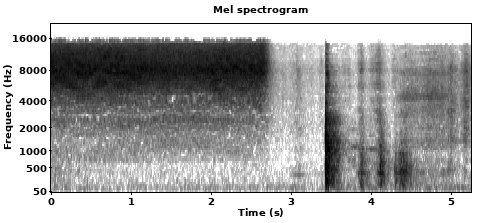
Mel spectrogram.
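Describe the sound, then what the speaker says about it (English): A can sprays accelerator onto a wooden guitar neck in a steady, loud hiss lasting a few seconds. The spray stops, then a sharp clatter and several lighter knocks follow. "I'm going to spray this with some accelerator"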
